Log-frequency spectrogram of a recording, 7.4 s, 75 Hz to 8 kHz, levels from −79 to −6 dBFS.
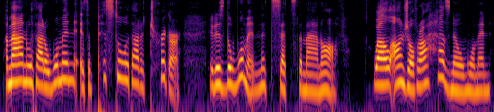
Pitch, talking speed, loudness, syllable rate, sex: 225 Hz, 200 wpm, -20 LUFS, 5.3 syllables/s, female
